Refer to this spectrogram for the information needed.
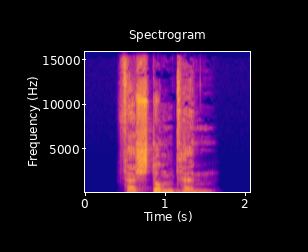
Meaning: inflection of verstummen: 1. first/third-person plural preterite 2. first/third-person plural subjunctive II
- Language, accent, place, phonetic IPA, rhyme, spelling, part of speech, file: German, Germany, Berlin, [fɛɐ̯ˈʃtʊmtn̩], -ʊmtn̩, verstummten, adjective / verb, De-verstummten.ogg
